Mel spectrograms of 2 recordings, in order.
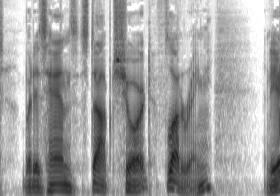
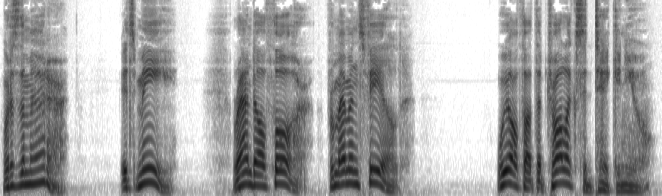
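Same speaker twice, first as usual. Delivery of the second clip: put-on eager young man; 10 semitones higher than usual. Rand greets lost peddler.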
